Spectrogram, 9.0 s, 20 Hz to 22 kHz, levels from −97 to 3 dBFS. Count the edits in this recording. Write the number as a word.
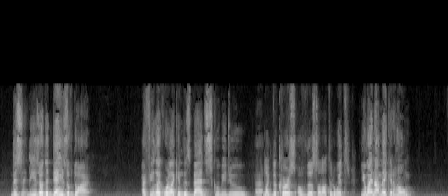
two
